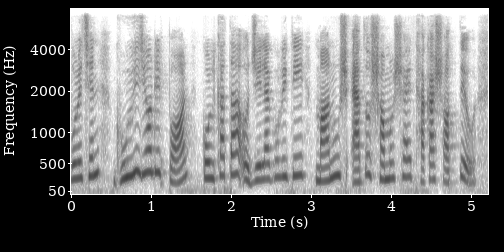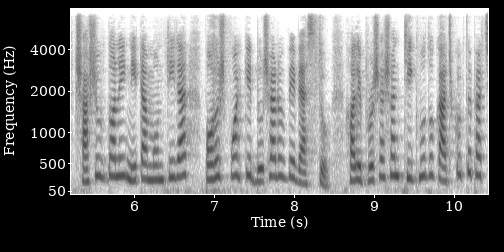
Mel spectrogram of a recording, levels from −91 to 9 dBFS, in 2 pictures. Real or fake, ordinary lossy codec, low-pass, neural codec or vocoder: fake; none; 7.2 kHz; codec, 16 kHz, 0.5 kbps, X-Codec, WavLM features, trained on Multilingual LibriSpeech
